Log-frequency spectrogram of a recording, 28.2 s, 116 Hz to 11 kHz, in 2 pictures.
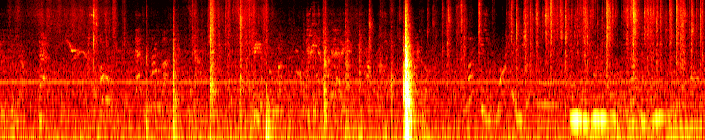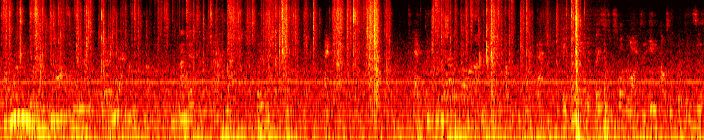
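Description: Plastic shrink wrap on a trading-card hobby box being slit and torn open, with crackling and rustling and small clicks. A loud thump comes about 8 seconds in and a smaller one near the end, over a faint steady hum.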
